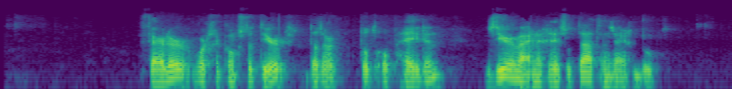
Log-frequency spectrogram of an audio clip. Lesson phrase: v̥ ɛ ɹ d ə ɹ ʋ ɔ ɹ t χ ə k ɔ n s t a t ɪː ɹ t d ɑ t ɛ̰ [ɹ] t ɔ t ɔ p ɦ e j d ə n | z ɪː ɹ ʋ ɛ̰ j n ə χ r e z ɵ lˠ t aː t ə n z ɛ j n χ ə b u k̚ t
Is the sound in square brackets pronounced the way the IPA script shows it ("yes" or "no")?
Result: yes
